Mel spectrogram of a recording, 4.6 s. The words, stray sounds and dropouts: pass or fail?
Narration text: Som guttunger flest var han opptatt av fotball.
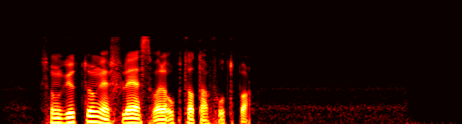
fail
